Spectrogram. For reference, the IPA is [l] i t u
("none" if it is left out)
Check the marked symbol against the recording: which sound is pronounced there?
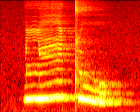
l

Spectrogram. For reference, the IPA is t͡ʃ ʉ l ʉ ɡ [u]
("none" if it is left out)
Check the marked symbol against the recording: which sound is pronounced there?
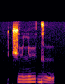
ɯ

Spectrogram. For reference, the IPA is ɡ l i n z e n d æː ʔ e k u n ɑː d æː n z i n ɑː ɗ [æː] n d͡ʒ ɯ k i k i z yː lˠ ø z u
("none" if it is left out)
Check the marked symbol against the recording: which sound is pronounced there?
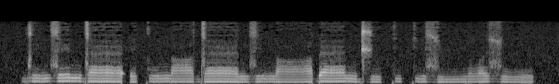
æː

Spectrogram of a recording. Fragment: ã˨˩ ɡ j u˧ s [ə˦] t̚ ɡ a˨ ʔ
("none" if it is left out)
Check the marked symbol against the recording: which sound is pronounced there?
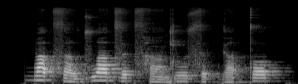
ə˨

